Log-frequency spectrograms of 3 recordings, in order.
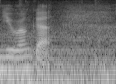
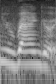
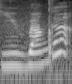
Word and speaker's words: Urunga: I keep saying Uranga, it's Urunga. I'm not even sure if that's how you pronounce it, but apologies if I've got that wrong.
